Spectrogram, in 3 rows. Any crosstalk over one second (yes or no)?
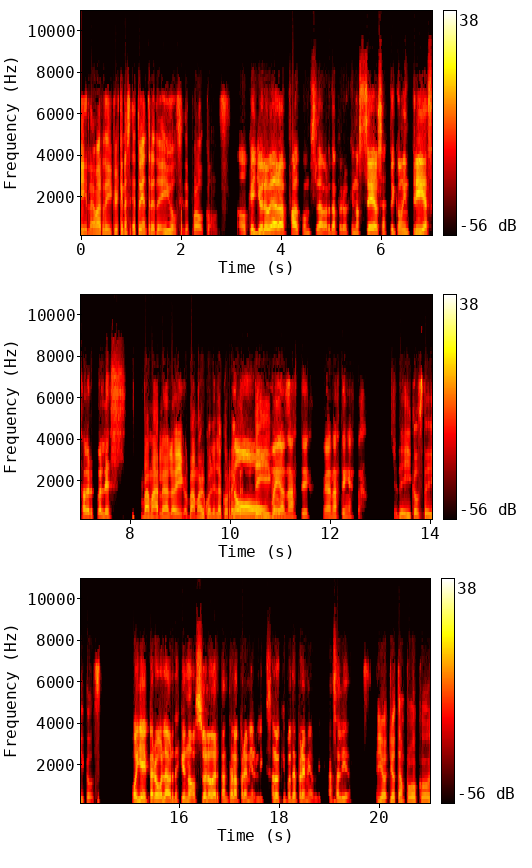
yes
